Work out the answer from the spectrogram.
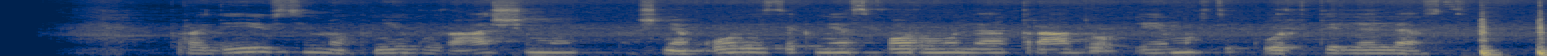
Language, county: Lithuanian, Panevėžys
